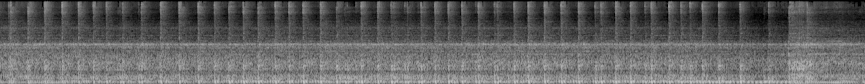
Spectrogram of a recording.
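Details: 1978 Suzuki PE250 two-stroke, first cold start after year-and-a-half rebuild: crisp, fast, even popping at steady idle with no misses or knocks; rebuilt engine running cleanly, normal idle.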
